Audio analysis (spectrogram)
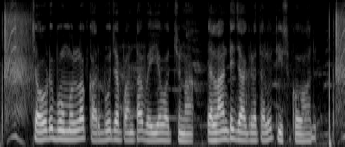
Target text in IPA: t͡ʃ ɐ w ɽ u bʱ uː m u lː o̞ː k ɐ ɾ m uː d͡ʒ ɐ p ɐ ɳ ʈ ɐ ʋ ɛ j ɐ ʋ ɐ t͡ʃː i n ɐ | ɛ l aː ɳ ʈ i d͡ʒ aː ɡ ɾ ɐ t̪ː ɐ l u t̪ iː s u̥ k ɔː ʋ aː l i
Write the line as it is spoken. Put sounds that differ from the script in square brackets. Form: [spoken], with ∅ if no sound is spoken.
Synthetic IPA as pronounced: t͡ʃ ɐ w ɽ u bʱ uː m u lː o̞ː k ɐ ɾ [b] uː d͡ʒ ɐ p ɐ ɳ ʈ ɐ ʋ ɛ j ɐ ʋ ɐ t͡ʃː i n ɐ | ɛ l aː ɳ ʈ i d͡ʒ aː ɡ ɾ ɐ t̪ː ɐ l u t̪ iː s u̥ k ɔː ʋ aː l i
